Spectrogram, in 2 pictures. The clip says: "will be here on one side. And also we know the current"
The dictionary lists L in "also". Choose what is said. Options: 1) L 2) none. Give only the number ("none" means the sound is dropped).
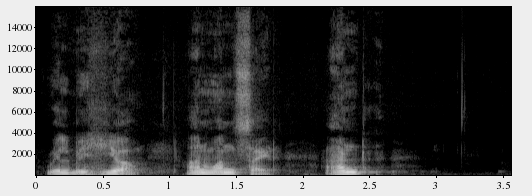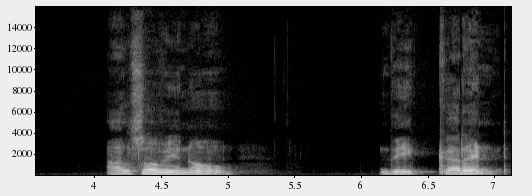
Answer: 1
